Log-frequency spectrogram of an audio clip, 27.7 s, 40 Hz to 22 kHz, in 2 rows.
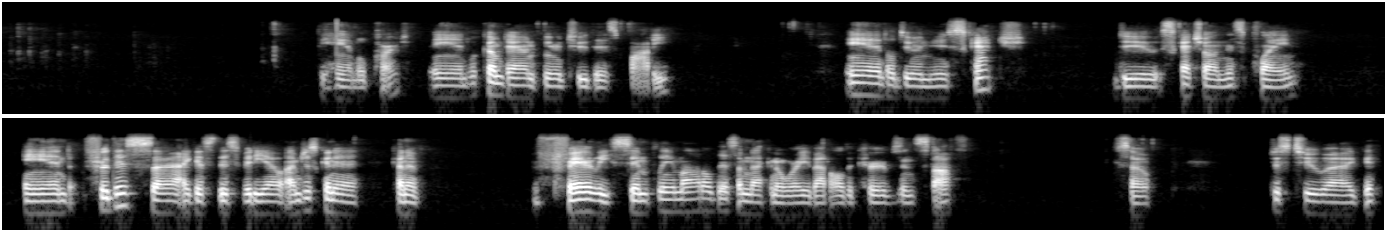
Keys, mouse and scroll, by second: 0.0-2.0 typing, 2.6 Return, 5.4 click, 6.2 click, 7.8 click, 10.3 click, 11.7 click, 16.2 F2, 17.3-22.1 drag, 23.5 shift+F2, 25.2 click, 26.2-27.6 scroll up 1.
